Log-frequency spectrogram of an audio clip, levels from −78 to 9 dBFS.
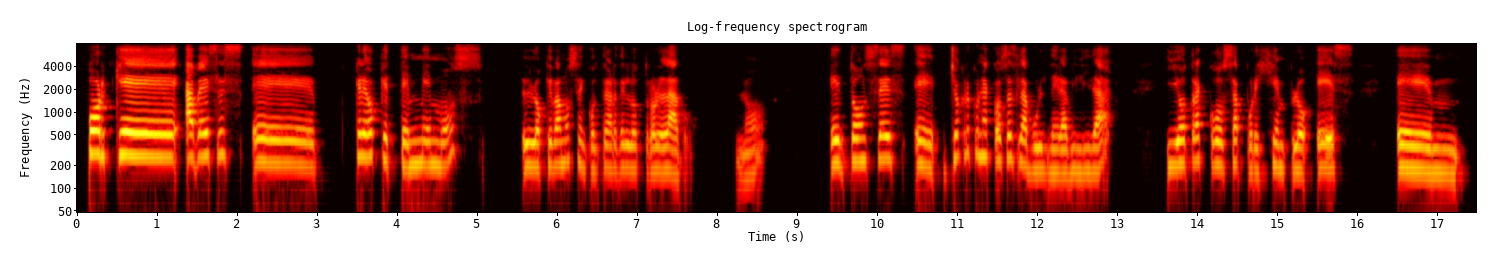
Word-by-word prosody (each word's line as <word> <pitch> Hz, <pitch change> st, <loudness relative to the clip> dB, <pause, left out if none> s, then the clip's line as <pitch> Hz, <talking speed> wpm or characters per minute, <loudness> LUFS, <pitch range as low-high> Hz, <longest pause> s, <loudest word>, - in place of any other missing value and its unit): Porque 270 Hz, -2 st, +8 dB
a 250 Hz, +1 st, +9 dB
veces, 265 Hz, +1 st, -1 dB
eh, 210 Hz, -3 st, -2 dB, 0.4 s
creo 260 Hz, 0 st, +2 dB
que 235 Hz, -3 st, -2 dB
tememos 205 Hz, +5 st, -6 dB, 0.5 s
lo 190 Hz, -1 st, 0 dB
que 200 Hz, -, -4 dB
vamos 210 Hz, +3 st, -3 dB
a 210 Hz, -, -6 dB
encontrar 180 Hz, 0 st, -7 dB
del 185 Hz, 0 st, -5 dB
otro 175 Hz, -1 st, -5 dB
lado, 170 Hz, -3 st, -1 dB, 0.5 s
¿no? -, -, -13 dB, 0.7 s
Entonces, 230 Hz, +3 st, -1 dB
eh, 195 Hz, -3 st, -4 dB
yo 250 Hz, +3 st, -2 dB
creo 295 Hz, +3 st, -9 dB
que 280 Hz, -, -8 dB
una 260 Hz, -1 st, -4 dB
cosa 245 Hz, +2 st, -2 dB
es 240 Hz, -, -11 dB
la 210 Hz, -3 st, +2 dB
vulnerabilidad 165 Hz, 0 st, -4 dB, 0.7 s
y 195 Hz, +1 st, -1 dB
otra 230 Hz, +2 st, -2 dB
cosa, 205 Hz, +1 st, -3 dB
por 175 Hz, 0 st, -6 dB
ejemplo, 175 Hz, +1 st, -5 dB
es, 450 Hz, 0 st, -3 dB, 0.5 s
em, 165 Hz, -4 st, 0 dB
205 Hz, 115 wpm, -21 LUFS, 180-250 Hz, 0.7 s, a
